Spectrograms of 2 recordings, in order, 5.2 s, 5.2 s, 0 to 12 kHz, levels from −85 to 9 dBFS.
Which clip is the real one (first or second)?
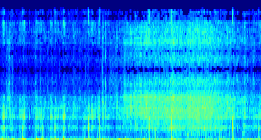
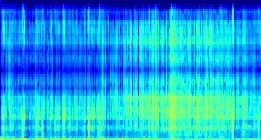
first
